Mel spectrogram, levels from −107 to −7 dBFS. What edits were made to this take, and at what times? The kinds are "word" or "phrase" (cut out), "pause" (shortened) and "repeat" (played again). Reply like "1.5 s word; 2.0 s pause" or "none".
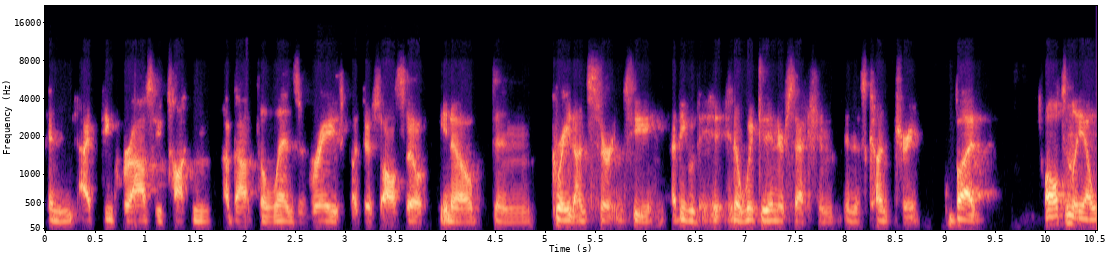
3.9 s pause; 4.5 s word; 4.9 s pause; 6.5 s word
